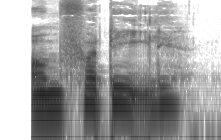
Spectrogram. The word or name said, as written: omfordele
